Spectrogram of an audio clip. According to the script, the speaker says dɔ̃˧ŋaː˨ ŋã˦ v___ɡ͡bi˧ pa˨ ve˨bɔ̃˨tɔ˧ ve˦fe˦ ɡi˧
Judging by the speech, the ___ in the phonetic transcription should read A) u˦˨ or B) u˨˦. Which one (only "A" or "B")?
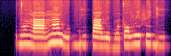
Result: B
